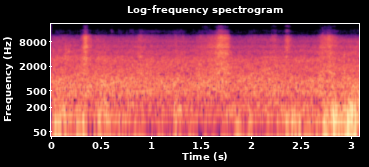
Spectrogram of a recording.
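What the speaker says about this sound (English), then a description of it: "Hopefully you can hear me, it's a bit windy now." Wind gusts buffet the microphone on a clifftop path down to Caerhays Beach in Cornwall, a broad steady rush with soft surges and a louder gust at the end, heard alone without talk.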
